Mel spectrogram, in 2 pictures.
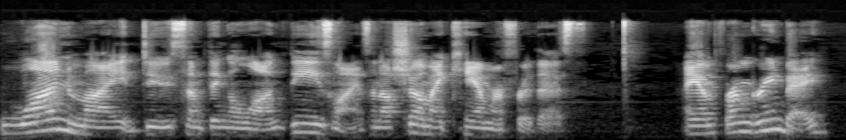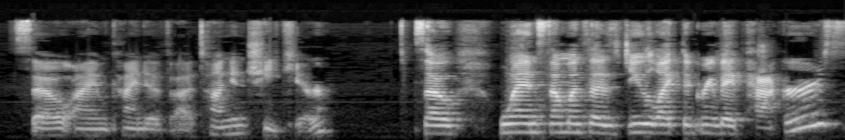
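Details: Adult woman speaking; Normal speech.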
